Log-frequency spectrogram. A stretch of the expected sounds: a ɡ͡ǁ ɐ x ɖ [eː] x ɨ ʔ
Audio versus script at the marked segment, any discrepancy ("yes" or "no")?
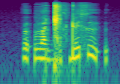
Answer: yes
